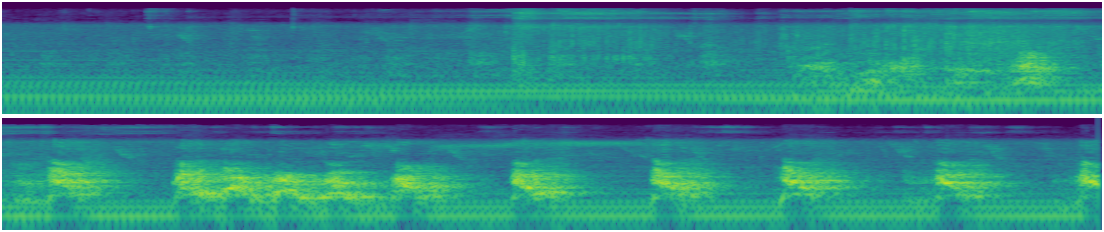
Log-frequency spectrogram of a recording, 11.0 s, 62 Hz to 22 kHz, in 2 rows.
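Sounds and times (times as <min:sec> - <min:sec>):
dog barking: 0:05.0 - 0:11.0.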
